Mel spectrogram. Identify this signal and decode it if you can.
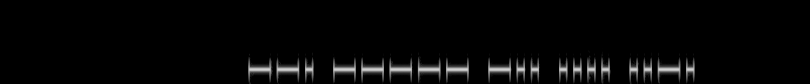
Morse code, heard as a keyed tone, about 17 wpm, 700 Hz. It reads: G0DHF
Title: DXCC-100 Call Signs - 5 Characters - Repeated 2x - 17wpm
